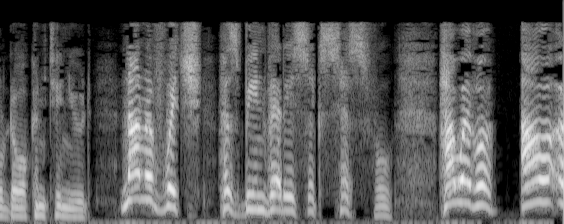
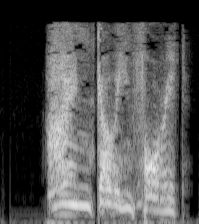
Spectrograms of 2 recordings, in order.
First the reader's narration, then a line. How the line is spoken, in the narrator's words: Fred Weasley hissed down the table, his face lit with enthusiasm at the prospect of such glory and riches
